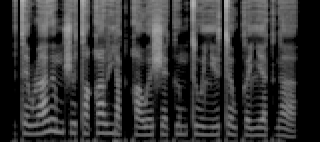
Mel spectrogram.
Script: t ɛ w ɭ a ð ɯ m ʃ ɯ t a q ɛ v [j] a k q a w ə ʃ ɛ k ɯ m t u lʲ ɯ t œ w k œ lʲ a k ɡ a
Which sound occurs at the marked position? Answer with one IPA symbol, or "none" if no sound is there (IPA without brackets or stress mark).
j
